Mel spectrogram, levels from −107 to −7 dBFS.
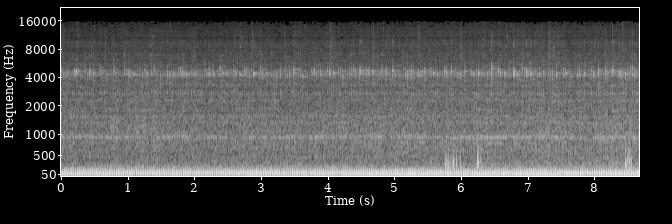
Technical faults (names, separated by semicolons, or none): none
